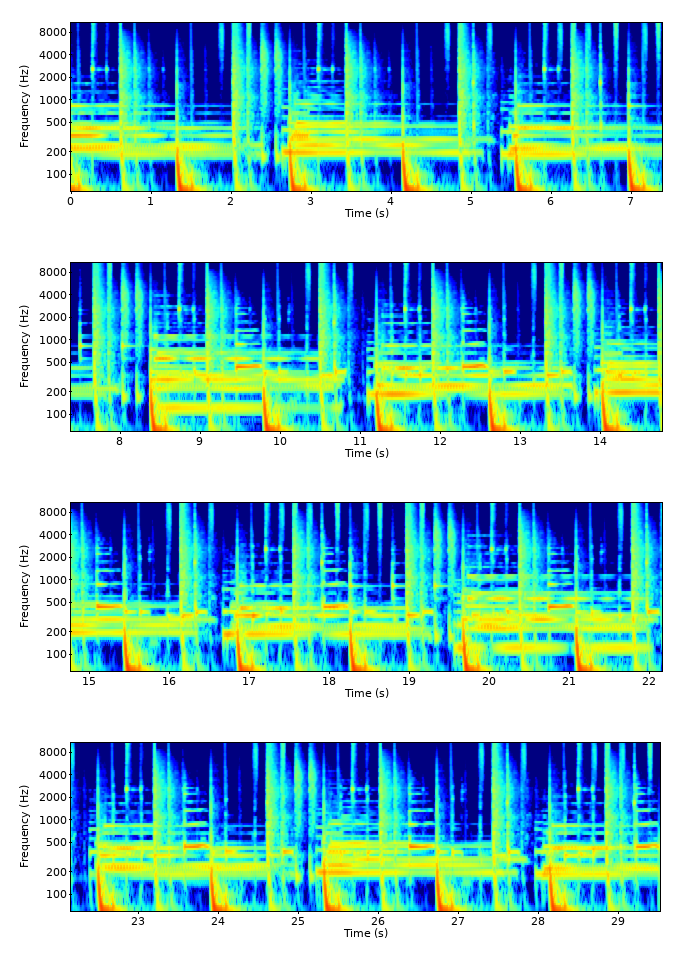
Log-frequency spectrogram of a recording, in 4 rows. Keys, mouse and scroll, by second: 12.5 click, 19.4 double click.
